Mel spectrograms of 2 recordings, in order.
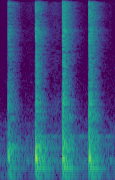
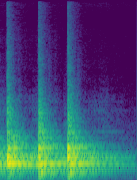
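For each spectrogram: First: carbon fiber bicycle wheel rim, dull tap sound. Second: bamboo composite bicycle wheel, drum-like tone.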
